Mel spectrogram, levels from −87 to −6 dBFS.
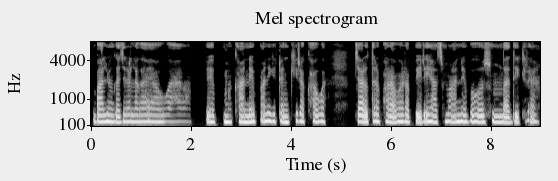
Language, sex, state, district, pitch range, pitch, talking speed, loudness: Hindi, female, Uttar Pradesh, Hamirpur, 215-230 Hz, 225 Hz, 185 wpm, -18 LUFS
